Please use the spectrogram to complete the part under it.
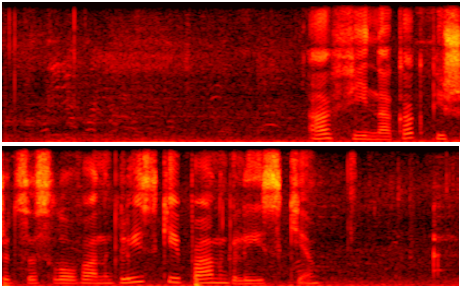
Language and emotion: Russian, neutral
